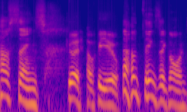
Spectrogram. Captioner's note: chuckles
